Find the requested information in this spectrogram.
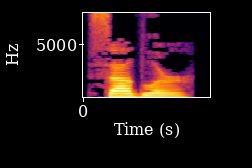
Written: sadler

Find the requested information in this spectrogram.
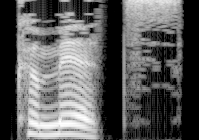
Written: commits

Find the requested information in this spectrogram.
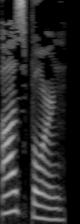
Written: osbourne

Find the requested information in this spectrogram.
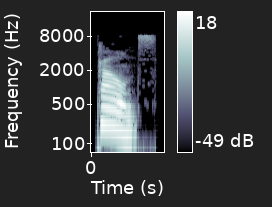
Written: pounds

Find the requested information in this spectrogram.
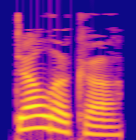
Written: delicah

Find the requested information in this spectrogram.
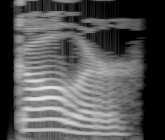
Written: galler

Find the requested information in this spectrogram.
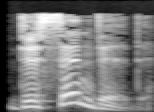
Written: descended

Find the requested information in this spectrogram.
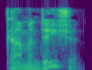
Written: commendation

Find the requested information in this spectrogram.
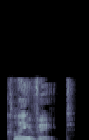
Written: clavate

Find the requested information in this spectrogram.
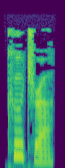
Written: kouta

